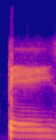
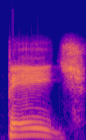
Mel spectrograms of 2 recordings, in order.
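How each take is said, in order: First: The final consonant is not a 'j' sound. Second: The final consonant is a 'j' sound. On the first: The speaker calls it wrong. "অনেকে বলে পেজ ... এরকম না" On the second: The speaker calls it right. "এই যে জি ... এভাবে"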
